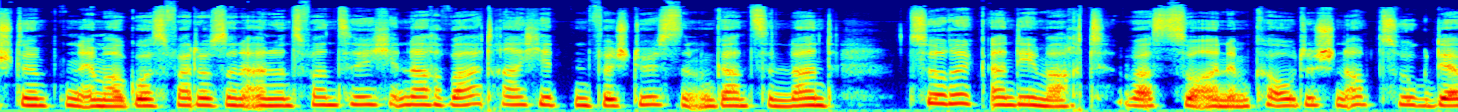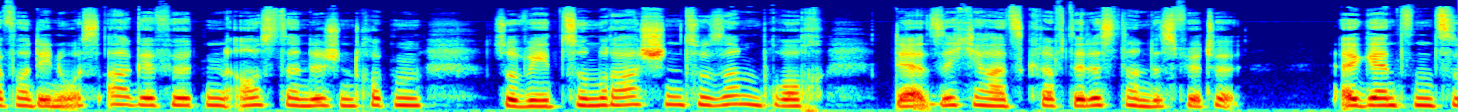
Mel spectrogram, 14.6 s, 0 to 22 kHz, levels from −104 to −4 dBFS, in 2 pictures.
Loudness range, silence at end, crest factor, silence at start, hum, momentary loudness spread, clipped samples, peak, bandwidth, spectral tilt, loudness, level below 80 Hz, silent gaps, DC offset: 1 LU; 0 s; 18 dB; 0 s; none; 6 LU; under 0.1%; -2 dBFS; 17.5 kHz; -4 dB/octave; -20 LUFS; -54 dBFS; none; under 0.1%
